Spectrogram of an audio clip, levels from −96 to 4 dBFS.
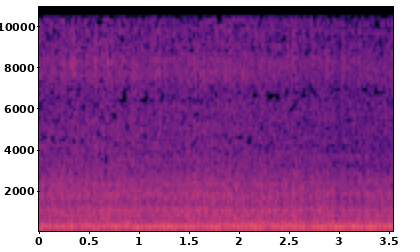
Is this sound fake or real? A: real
